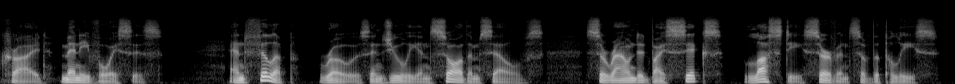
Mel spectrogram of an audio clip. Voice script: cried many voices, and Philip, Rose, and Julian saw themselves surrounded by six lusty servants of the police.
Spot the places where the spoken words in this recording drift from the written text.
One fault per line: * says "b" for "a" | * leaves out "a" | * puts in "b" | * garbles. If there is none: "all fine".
all fine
